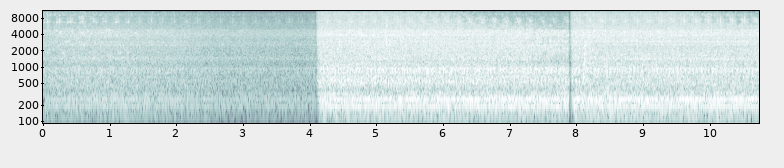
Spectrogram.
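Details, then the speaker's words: Cadillac, engine idling while recharging the A/C after replacing the expansion valve and receiver drier: idle load steps up as the compressor clutch engages, drops, then kicks back in, short cycling from low refrigerant. "can hear the compressor kicking in but it's turning off because there's not enough refrigerant"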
